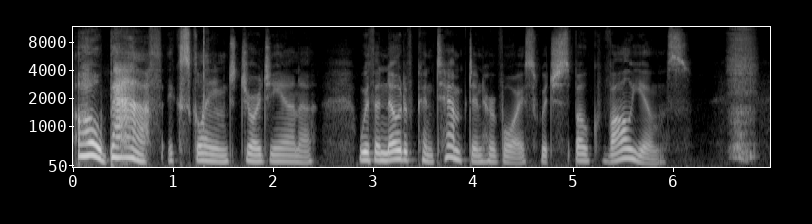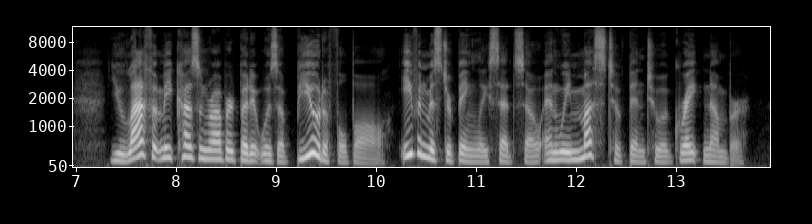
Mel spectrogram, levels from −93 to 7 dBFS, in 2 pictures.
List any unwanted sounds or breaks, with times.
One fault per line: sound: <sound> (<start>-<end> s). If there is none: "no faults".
sound: sniff (6.5-6.9 s)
